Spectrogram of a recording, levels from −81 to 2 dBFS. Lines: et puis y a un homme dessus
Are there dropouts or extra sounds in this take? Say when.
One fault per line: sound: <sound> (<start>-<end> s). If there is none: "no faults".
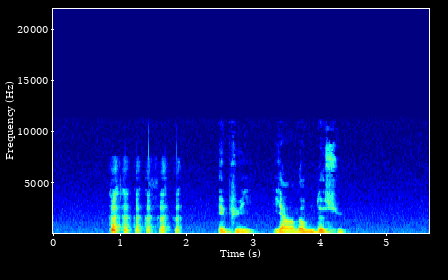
sound: laugh (0.8-1.9 s)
